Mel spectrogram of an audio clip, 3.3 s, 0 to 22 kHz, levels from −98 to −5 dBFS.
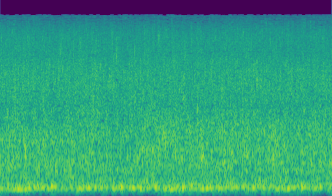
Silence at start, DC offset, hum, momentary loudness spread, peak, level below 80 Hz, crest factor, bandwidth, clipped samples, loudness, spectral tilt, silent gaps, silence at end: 0 s; under 0.1%; none; 1 LU; -2 dBFS; -50 dBFS; 16 dB; 16 kHz; under 0.1%; -17 LUFS; -3 dB/octave; none; 0 s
